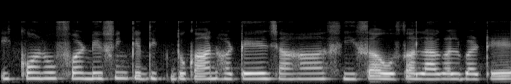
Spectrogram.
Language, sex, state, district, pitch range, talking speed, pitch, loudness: Bhojpuri, female, Bihar, Muzaffarpur, 250-270 Hz, 115 wpm, 255 Hz, -15 LUFS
